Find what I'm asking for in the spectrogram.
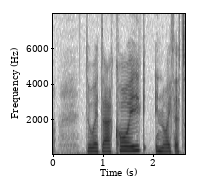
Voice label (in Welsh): "coeg", Welsh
